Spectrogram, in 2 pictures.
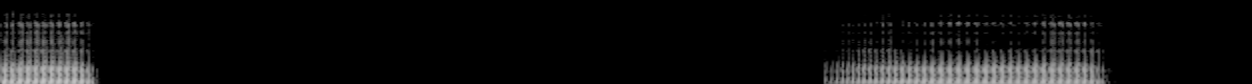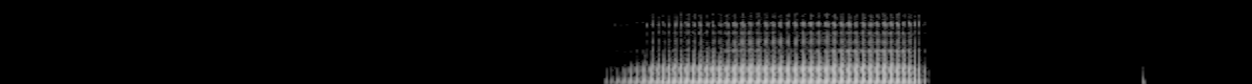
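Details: Piccolina, a Pekingese, snoring at night: three long, buzzy, rattling snores of about one and a half seconds each, with silent gaps of several seconds between them.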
